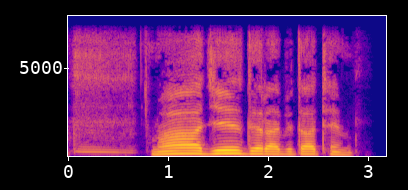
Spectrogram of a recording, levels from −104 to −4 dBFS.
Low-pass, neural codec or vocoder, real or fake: 7.2 kHz; none; real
